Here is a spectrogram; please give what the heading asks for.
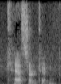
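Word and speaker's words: Kasrkin: The S is before the R. Yeah, no, don't just Cass Cass Kin. Kasserkin.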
